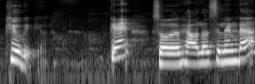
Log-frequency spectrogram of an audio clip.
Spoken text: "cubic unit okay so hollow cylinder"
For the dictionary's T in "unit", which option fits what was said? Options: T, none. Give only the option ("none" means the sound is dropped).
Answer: none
